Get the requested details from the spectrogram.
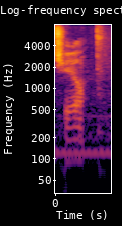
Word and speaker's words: Gaol: Jeremiah Brandreth, Gaol, G-A-O-L. – Yeah, that's pronounced jail.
